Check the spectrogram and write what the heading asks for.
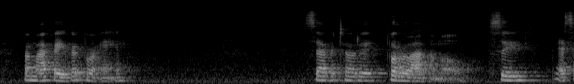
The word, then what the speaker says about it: Ferragamo: my favorite sandals for my favorite brain sabota furragamo see that's how you say it last but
